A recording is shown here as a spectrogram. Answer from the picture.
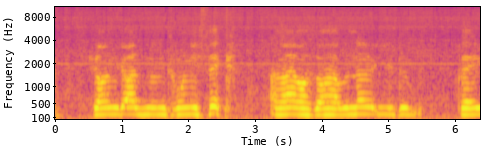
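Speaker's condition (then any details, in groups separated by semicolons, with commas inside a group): Cerebral palsy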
